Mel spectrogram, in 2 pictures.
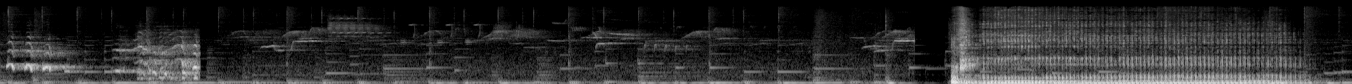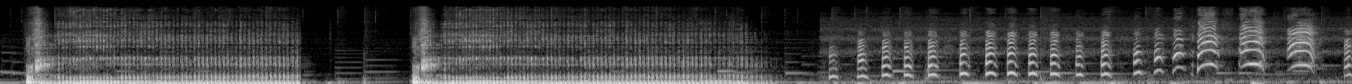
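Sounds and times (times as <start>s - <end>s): large animal roaring: 9.5s - 13.1s, 13.8s - 16.6s, 17.7s - 21.3s.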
